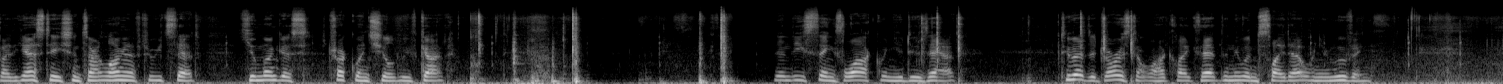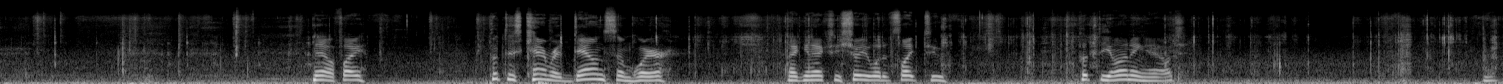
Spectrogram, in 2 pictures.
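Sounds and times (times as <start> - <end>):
person speaking: 0.0 - 4.6, 7.7 - 9.7, 10.6 - 14.4, 17.0 - 18.8, 19.8 - 22.0, 22.8 - 24.7, 25.7 - 27.0, 29.8 - 30.0
camera handling rumble: 12.9 - 18.2, 21.6 - 30.0.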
